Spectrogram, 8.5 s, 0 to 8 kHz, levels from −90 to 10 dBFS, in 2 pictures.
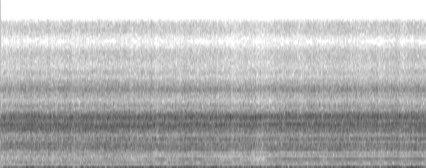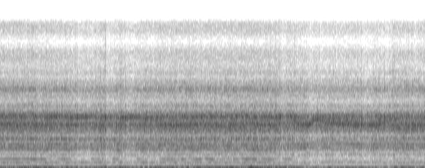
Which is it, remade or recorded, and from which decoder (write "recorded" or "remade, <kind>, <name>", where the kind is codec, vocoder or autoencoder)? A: recorded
